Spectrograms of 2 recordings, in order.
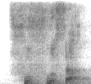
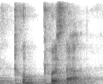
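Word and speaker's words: फुफ्फुस: the cause of confusion, that it should be pronounced as fa, phala, fufusa. That is wrong. It is pupusa. The lungs, what you say lungs in Sanskrit is pupusa.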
